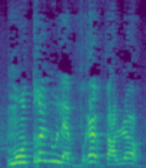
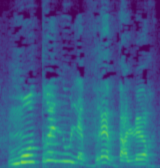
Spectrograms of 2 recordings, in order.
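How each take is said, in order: Both takes have the same delivery.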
